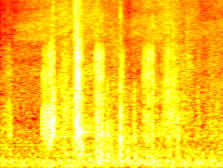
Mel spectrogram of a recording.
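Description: Chalkboard eraser rubbing across a blackboard in a quick series of about six short wiping strokes.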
